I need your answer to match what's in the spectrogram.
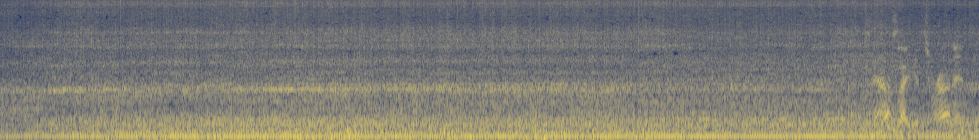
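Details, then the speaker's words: Condenser fan motor on a walk-in cooler's condensing unit, just switched on after a call that the walk-in was not working. A loud, steady low drone with a rough, uneven whirring on top throughout. Noisy condenser fan motor. "it turned on you can enter fan motor sounds terrible I need to gauge up on this thing"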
